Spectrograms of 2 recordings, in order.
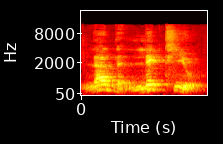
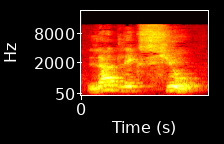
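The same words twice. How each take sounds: First: The word is pronounced with classical Latin sounds. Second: The word is pronounced with French sounds. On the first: "je le prononce à la latine" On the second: "Si vous le prononcez à la française"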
